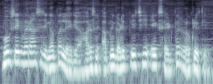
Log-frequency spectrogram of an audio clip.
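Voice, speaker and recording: A man narrating an audio novel in a steady storytelling manner. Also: medium pitch. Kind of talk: dramatized novel reading. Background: soft music.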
